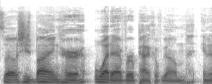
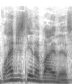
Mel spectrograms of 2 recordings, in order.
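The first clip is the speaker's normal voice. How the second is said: high indignant whine; whiny customer; 8 semitones higher, faster than usual. Retold or imitated. Angry customer insisting, high whine. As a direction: play the offended shopper, higher. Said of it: "She's like".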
